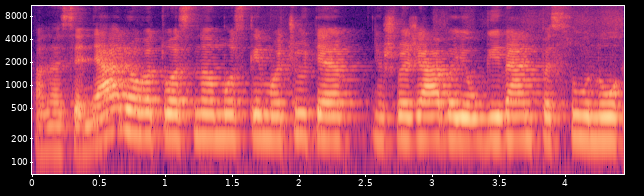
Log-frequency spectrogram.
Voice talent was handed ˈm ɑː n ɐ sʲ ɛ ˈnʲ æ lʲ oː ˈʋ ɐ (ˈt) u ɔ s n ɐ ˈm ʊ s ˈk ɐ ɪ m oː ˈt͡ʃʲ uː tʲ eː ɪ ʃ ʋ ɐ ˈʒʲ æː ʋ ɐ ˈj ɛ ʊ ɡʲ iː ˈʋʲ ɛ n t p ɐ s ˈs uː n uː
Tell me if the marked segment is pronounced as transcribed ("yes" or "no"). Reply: yes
